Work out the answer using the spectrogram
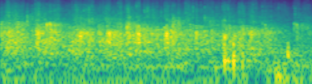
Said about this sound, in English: All right, so a round of applause again.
